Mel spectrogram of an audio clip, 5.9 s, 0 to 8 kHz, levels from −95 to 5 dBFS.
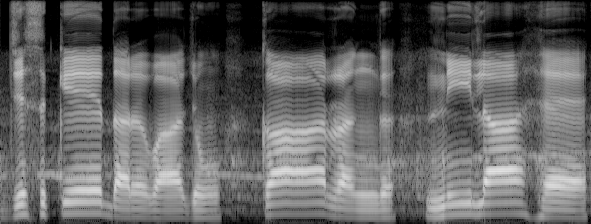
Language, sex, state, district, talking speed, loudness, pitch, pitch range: Hindi, male, Uttar Pradesh, Jalaun, 70 wpm, -14 LUFS, 130 Hz, 100-145 Hz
